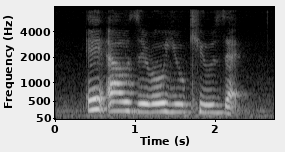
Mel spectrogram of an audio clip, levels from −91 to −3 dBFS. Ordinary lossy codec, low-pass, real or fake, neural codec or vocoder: none; 7.2 kHz; fake; codec, 16 kHz in and 24 kHz out, 1 kbps, XY-Tokenizer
